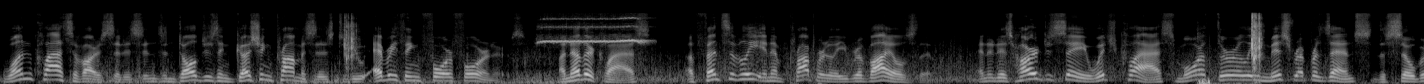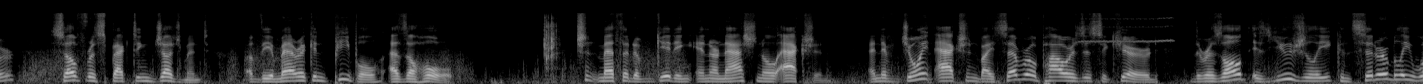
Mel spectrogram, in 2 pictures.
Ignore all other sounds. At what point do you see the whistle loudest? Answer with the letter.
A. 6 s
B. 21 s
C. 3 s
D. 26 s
A.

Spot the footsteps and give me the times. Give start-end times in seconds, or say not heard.
not heard.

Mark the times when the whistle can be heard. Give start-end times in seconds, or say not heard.
5.3-6.5, 25.1-26.0.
